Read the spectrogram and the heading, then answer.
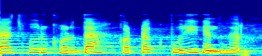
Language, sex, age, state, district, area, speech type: Odia, female, 30-45, Odisha, Jajpur, rural, spontaneous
